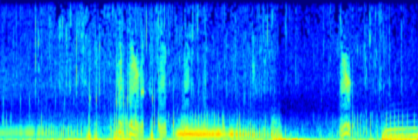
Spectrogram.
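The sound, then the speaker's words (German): Bubbling and chirping sounds from ice: continuous gurgling bubbles mixed with warbling, sweeping chirps and a low rumbling undertone, with no voices. “ein Blubbern, so eine Art Zirpen. Manchmal auch so ein Krachen, wenn weiter weg etwas abbricht vom Eis, weil Eis leitet sehr, sehr gut.”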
